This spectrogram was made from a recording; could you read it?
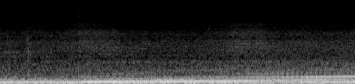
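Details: Nissan D22 Navara V8 after repair of a misfire and stalling fault, test drive in town at about 40 km/h: deep, even V8 note pulling cleanly through first gear with no misses or knocks; normal acceleration.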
